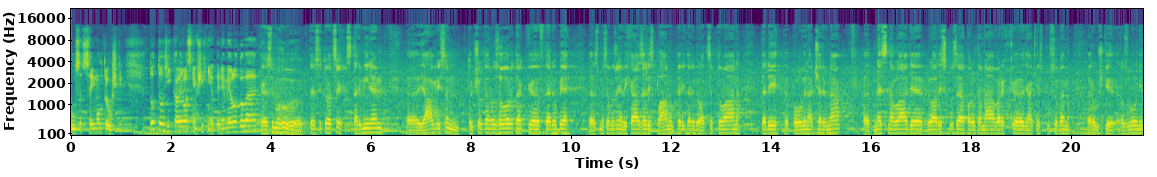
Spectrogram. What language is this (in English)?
Czech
